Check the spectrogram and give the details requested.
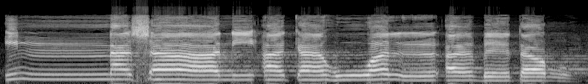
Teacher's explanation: نون اور میم جب مشدد ہوں، ان کے اوپر شد آ جائے، شد 3 دندانت والی شکل کو شد کہتے ہیں، تشدید کہتے ہیں، یہ اگر نون اور میم پر آ جائے تو اس میں غنہ ہوگا، 1 الف کی مقدار یعنی 2 حرکت کی مقدار آواز جو ہے ناک میں لے جا کر ٹھہرائیں گے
